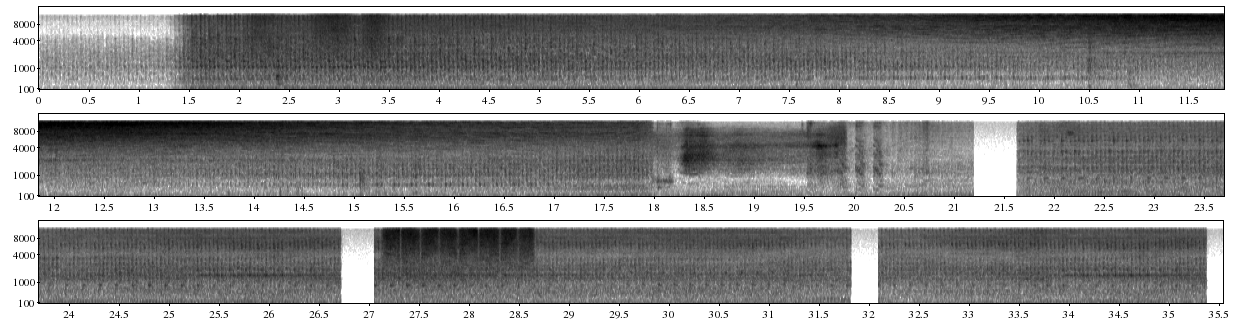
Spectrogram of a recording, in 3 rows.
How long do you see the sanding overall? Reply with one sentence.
You can hear the sanding for 3 seconds altogether.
